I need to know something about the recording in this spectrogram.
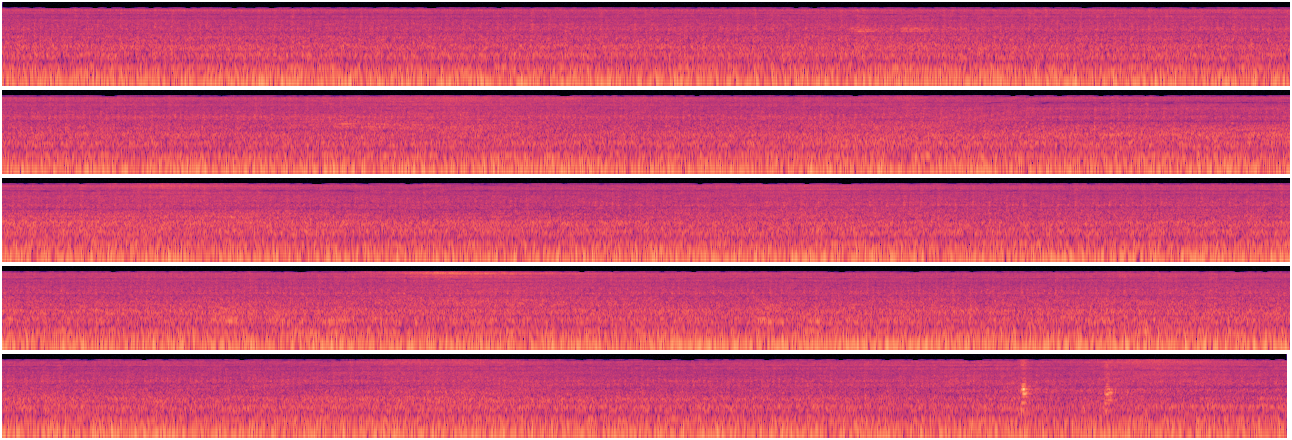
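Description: Steady low rumble of idling diesel fire engines.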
